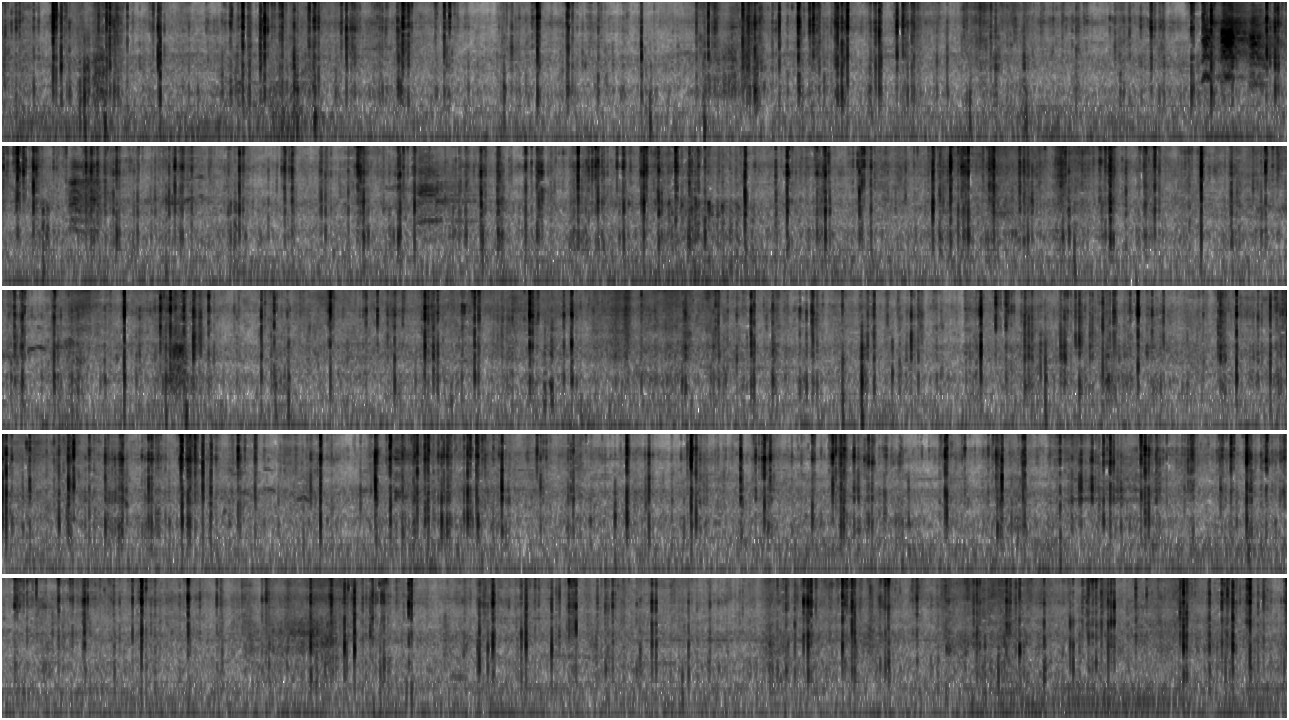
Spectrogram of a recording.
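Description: Sulphur-crested cockatoos cracking sunflower seeds and rummaging with their beaks through a tub of seed mix close by: a dense, continuous crackle of small clicks and husk crunches, with one louder crackle about six seconds in.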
